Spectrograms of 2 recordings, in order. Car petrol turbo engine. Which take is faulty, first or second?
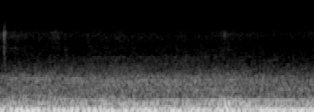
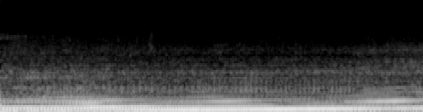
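second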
